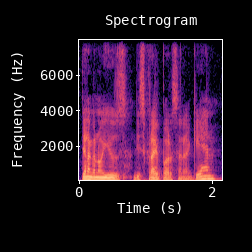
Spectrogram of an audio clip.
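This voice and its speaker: Dictating each line of code as he types, a male programming instructor moves step by step through a screencast tutorial, slow and methodical. His medium-pitched voice is expressive and a bit mellow, with keyboard clicks in the background.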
